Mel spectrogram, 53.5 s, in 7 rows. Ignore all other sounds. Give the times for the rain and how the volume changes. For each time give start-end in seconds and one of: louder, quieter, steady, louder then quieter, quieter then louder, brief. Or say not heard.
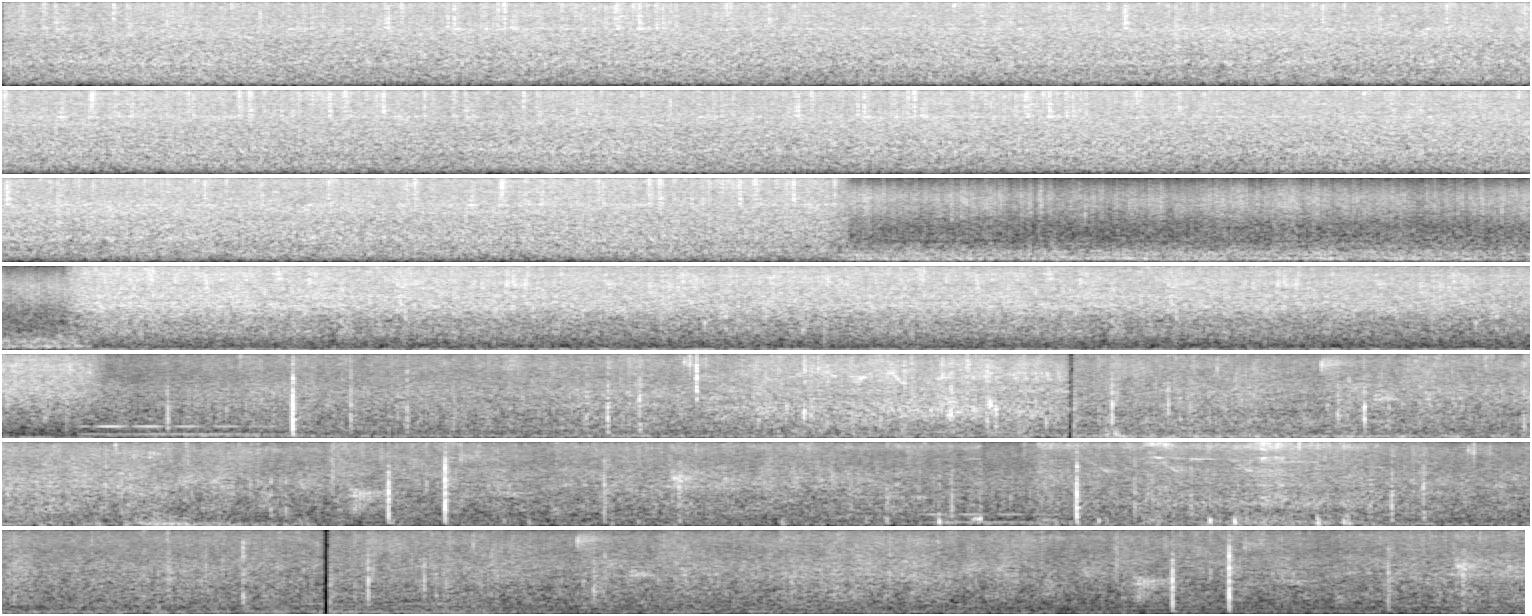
0.0-53.4 quieter.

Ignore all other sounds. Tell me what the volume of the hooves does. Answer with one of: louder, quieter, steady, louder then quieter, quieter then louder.
quieter then louder.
